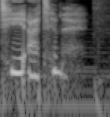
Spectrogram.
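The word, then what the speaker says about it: Teatime: oh man that's cool it's pronounced t atime the uh terry pratchett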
